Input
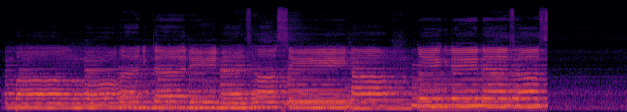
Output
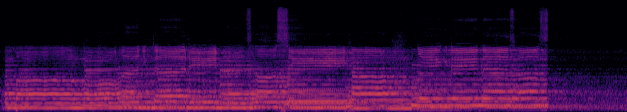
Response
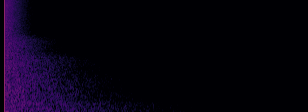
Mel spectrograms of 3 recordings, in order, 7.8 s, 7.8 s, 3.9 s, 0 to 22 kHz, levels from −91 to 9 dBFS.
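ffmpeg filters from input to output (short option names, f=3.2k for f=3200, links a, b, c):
-filter_complex "[0:a]alimiter=level_in=4dB:limit=-24dB:level=0:latency=1:release=52,volume=-4dB,asplit=2[a][b];[1:a]atrim=start_sample=2205[c];[b][c]afir=irnorm=-1:irlink=0,volume=-7dB[d];[a][d]amix=inputs=2:normalize=0,volume=-5.5dB"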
